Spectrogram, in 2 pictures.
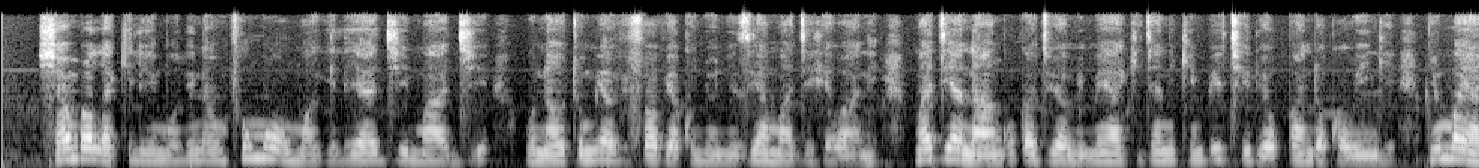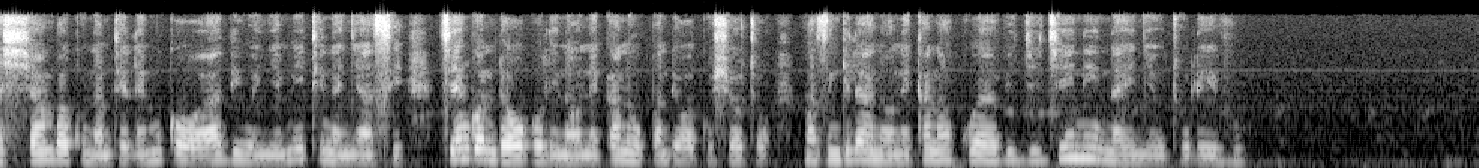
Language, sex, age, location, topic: Swahili, male, 18-24, Nairobi, agriculture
